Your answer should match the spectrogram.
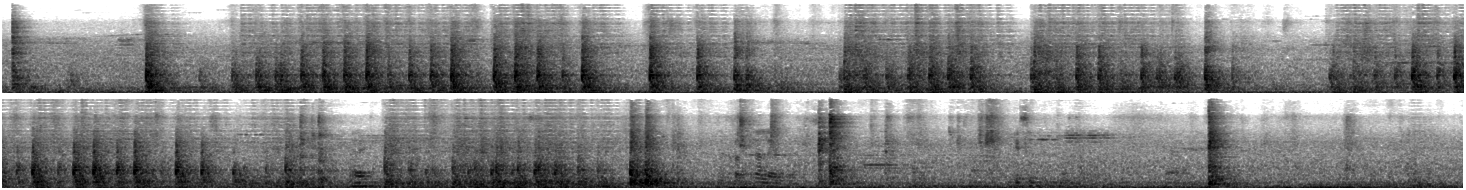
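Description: Chef's knife rapidly chopping onion on a plastic cutting board: long runs of fast, even knife strikes with short pauses, then a few single cuts near the end.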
